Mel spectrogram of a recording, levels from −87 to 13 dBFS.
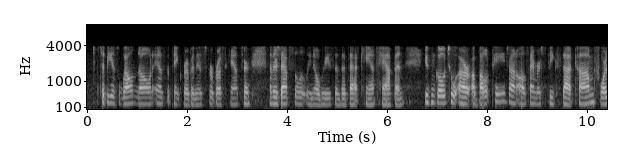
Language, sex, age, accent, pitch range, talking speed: English, female, 40-59, American, 175-210 Hz, 180 wpm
